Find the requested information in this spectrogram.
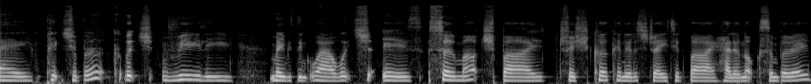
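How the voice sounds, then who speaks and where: In a southern English accent, a woman speaks in a dark, mellow tone with ordinary pitch variation. The recording is very clean, with a silent background, and the sound is dry and close with no echo. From Brighton, England. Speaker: author. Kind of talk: panel interview.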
